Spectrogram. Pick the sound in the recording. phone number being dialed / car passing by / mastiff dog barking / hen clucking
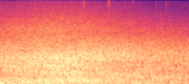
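car passing by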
